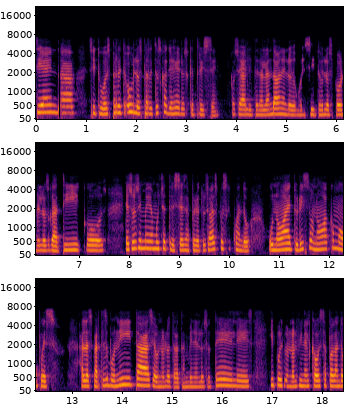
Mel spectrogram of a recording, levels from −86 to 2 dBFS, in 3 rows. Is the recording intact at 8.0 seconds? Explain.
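Yes, the speech is intact at 8.0 seconds, with no dropout, click or distortion at that moment.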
